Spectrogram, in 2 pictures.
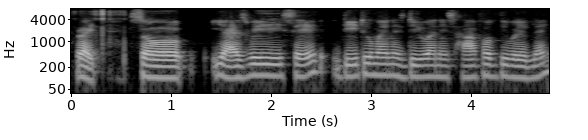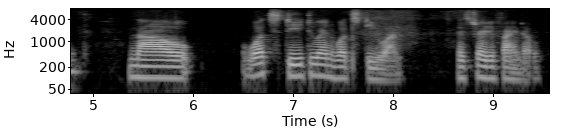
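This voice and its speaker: A man working through a problem step by step as a tutor, in a halting way with pauses and repeats. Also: on the low side, fairly even intonation, gravelly, mellow. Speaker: physics tutor. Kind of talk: explaining a worked problem step by step. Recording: dull, muffled lo-fi close recording.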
